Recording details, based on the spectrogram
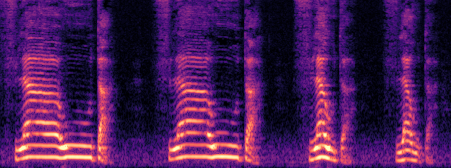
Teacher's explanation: aunque son 2 vocales unidas, el sonido de cada una de ellas no cambia, es el mismo. La A suena fla, la U suena flau, flauta. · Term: diptongo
